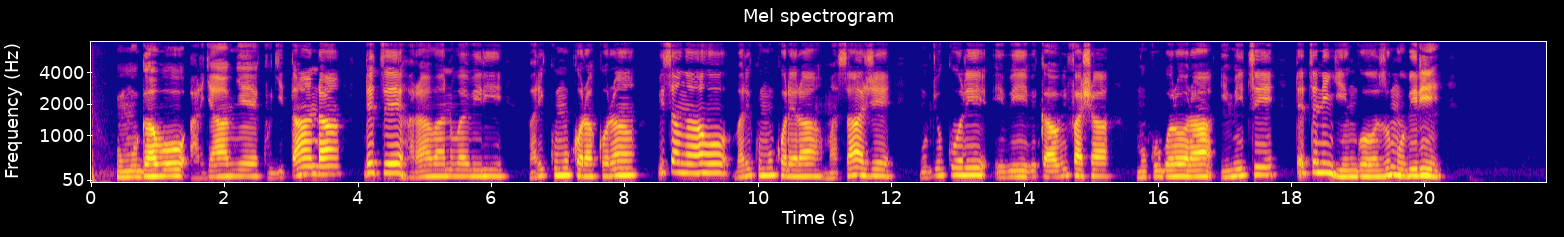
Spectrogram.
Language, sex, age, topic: Kinyarwanda, male, 18-24, health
